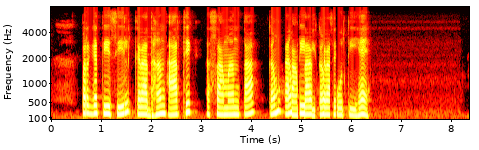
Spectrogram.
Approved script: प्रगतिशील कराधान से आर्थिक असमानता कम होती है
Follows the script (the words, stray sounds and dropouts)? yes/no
no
